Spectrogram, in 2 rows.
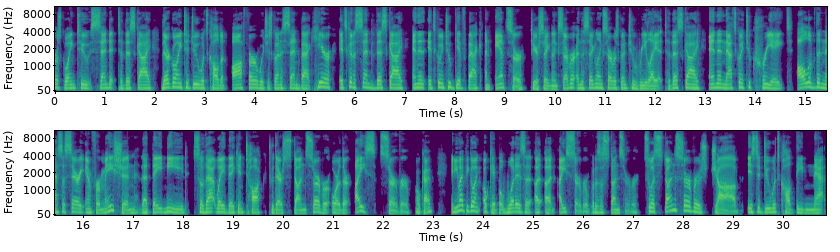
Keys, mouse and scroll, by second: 0.7 click, 4.6 click, 6.4 click, 9.4 click, 11.6 click, 19.9 click.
